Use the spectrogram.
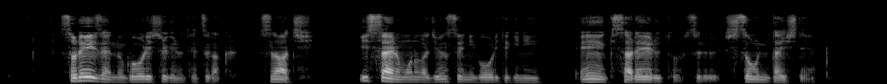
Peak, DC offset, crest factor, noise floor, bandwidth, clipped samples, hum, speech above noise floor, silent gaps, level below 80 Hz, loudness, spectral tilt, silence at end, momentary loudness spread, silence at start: -6 dBFS; under 0.1%; 24 dB; -80 dBFS; 11.5 kHz; under 0.1%; none; 51 dB; none; -76 dBFS; -28 LUFS; -2.5 dB/octave; 0.8 s; 20 LU; 0.6 s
